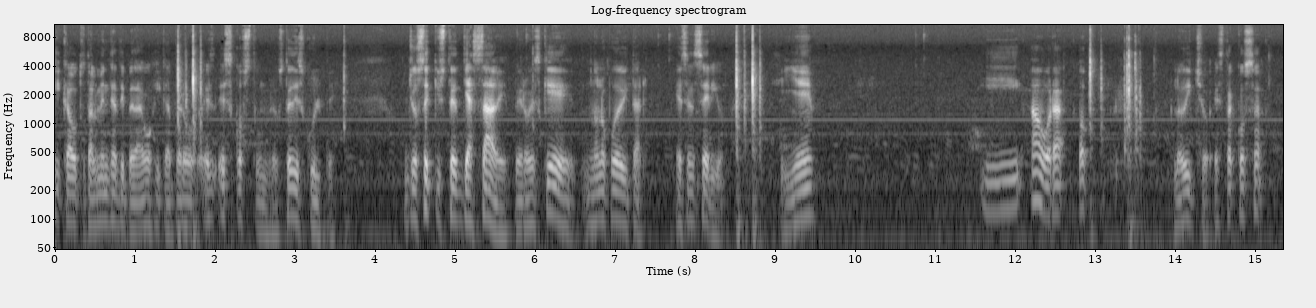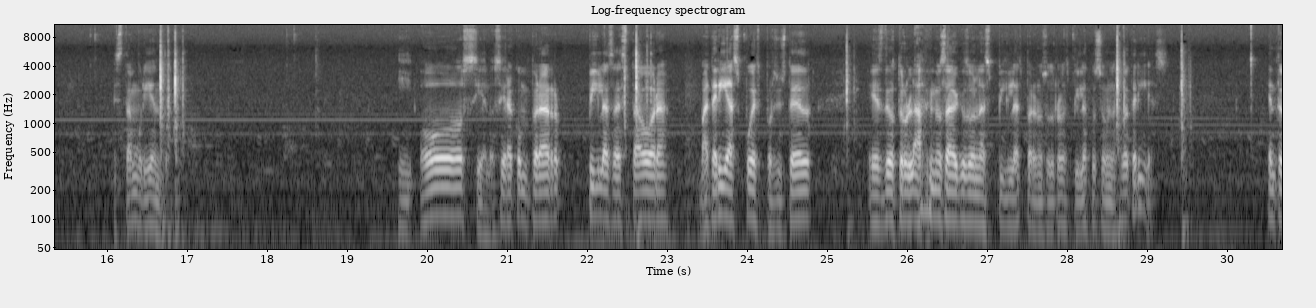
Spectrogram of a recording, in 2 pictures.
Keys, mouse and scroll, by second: 1.5 g, 1.7 y, 5.8 shift+click, 6.2-7.5 shift+middle drag, 7.5 click, 8.5 g, 8.7 y, 11.3-12.1 scroll down 2, 12.1 middle click, 12.9 Escape, 13.4 ctrl+z, 13.8-15.3 ctrl+middle drag, 15.3-15.9 scroll down 2, 15.9 click, 16.7-17.4 scroll down 2, 16.7 g, 16.9 y, 17.4-18.3 scroll down 1, 18.3 click, 18.6-20.7 middle drag, 21.5-22.5 scroll down 2, 22.6 shift+a, 23.9 click, 24.7-25.0 scroll down 2, 25.2 s, 28.0 click, 28.6 g, 29.4 z.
